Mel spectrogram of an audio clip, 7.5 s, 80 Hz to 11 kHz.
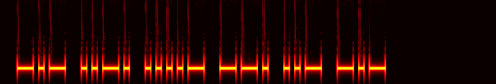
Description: Morse code, heard as a keyed tone, about 15 wpm, 700 Hz. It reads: KF4GUK
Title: USA Call Signs - 6 Characters - Repeated 2x - 15wpm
